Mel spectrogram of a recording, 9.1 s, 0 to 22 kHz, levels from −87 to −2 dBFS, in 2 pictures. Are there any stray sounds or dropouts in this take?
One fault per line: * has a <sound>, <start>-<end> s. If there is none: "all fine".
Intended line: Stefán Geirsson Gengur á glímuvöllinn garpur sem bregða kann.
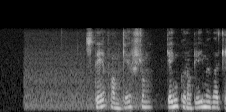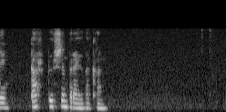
all fine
